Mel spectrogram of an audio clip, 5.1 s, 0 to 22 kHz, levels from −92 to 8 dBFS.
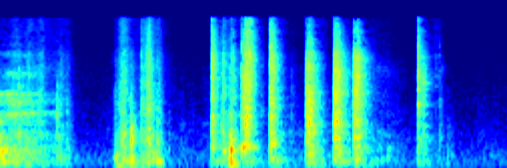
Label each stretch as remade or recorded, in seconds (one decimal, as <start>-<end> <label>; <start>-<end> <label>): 0.0-5.1 recorded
